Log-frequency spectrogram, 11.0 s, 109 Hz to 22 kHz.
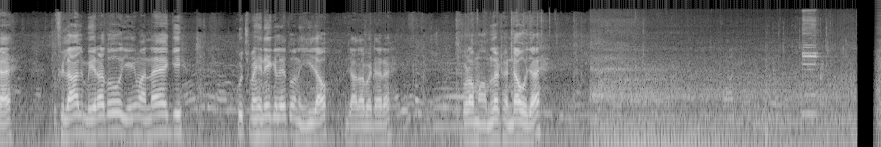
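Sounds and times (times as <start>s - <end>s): vehicle engine running: 7.4s - 10.7s
horn toot: 10.0s - 10.4s.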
